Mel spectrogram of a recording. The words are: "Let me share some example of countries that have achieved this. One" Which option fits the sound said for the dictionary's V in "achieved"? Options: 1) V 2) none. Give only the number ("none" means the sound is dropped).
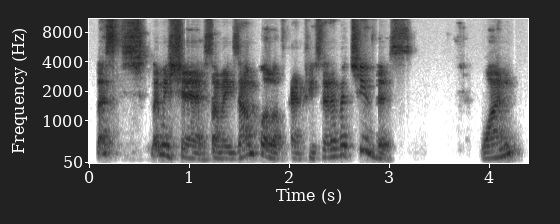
1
